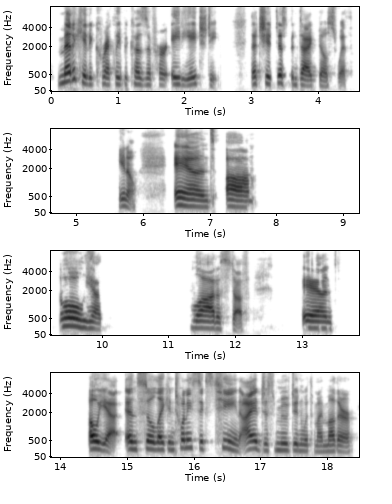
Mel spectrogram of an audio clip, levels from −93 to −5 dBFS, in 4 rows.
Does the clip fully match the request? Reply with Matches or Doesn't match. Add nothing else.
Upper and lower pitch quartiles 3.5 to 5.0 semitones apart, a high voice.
Doesn't match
